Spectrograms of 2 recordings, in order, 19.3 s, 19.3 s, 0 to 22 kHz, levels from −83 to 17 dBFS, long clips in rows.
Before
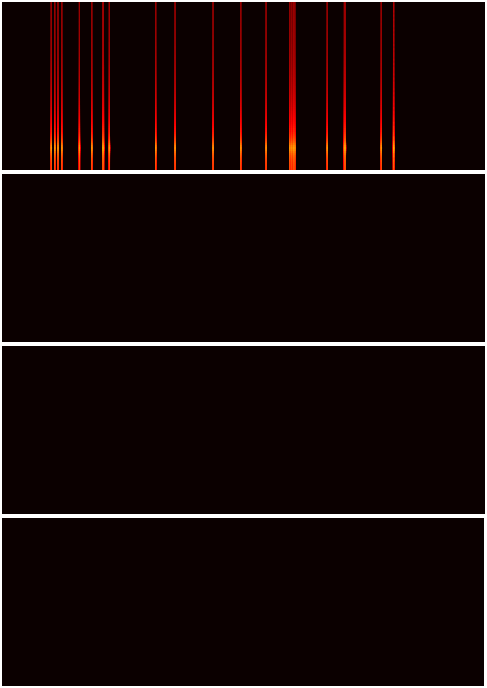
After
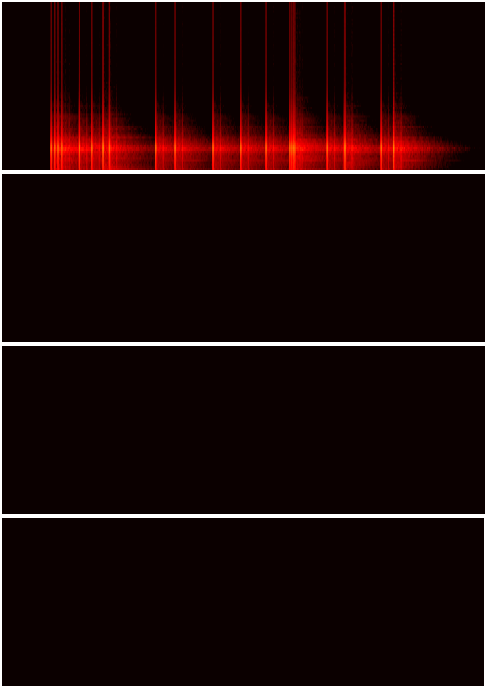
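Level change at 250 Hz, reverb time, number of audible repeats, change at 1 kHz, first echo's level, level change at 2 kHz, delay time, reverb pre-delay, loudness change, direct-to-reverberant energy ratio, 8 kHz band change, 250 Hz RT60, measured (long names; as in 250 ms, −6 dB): −6.0 dB, 1.3 s, 1, −6.0 dB, −14.0 dB, −6.5 dB, 74 ms, 7 ms, −6.5 dB, 6.5 dB, −8.0 dB, 1.3 s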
